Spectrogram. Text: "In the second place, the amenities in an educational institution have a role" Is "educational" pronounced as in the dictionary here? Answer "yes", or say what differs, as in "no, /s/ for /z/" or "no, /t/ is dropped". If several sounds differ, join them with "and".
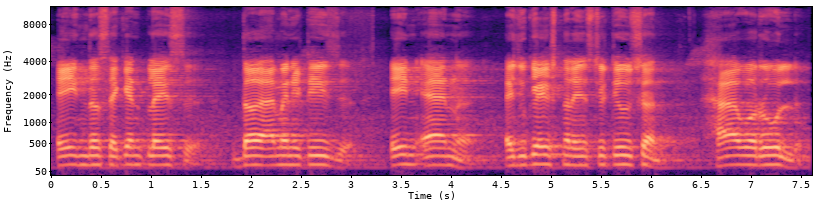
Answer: yes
